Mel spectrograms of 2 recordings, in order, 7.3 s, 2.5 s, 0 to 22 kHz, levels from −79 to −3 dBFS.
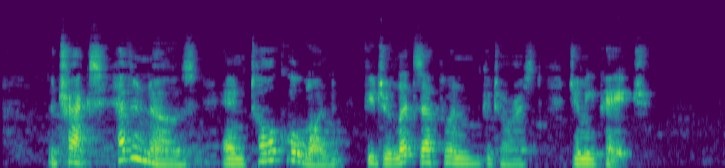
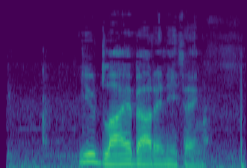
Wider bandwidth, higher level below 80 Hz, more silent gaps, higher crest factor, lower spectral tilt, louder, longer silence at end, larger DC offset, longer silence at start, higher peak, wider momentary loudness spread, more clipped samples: second, 9 kHz vs 16 kHz; second, -56 dBFS vs -50 dBFS; neither; about the same, 18 dB vs 20 dB; about the same, -5.5 dB/octave vs -6 dB/octave; first, -19 LUFS vs -29 LUFS; first, 0.8 s vs 0 s; neither; first, 0.5 s vs 0.05 s; first, -2 dBFS vs -10 dBFS; second, 13 LU vs 23 LU; neither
